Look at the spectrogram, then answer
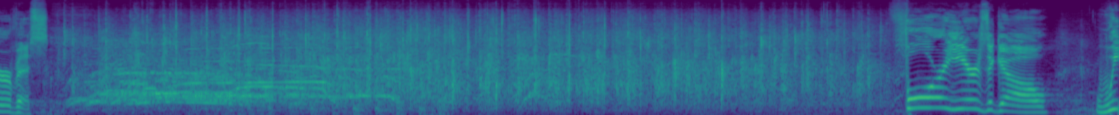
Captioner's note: cheers and Applause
